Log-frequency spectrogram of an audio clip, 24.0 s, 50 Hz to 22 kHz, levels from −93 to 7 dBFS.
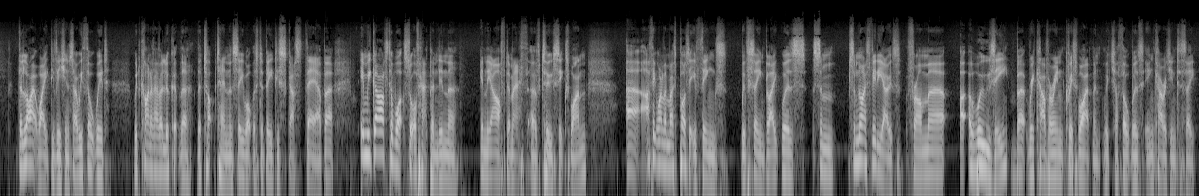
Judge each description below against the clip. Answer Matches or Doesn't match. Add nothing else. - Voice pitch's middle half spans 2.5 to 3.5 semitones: Matches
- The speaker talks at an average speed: Matches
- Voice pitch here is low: Matches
